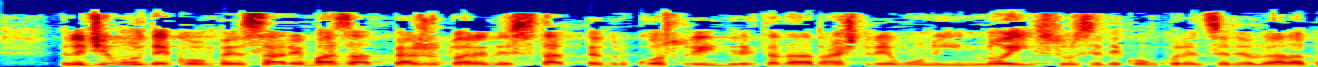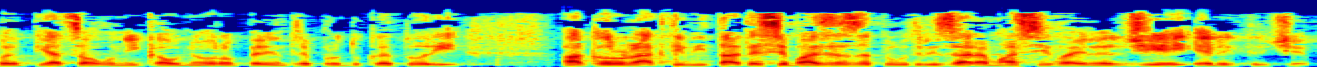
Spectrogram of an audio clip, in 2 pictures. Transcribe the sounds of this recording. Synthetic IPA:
re̞d͡ʒimuld̪e̞ko̞mpe̞nsaɾe̞bazat̪̚pe̞aʒut̪oaɾed̪e̞st̪at̪̚pe̞nt̪ɾuko̞st̪uleind̪iɾe̞k̚t̪ad̪eanaʃt̪e̞ɾeunujno̞jsurse̞d̪e̞ko̞ŋkuɾe̞nt̪səne̞lojaləpepjat̪saunikaunieoɾo̞pe̞neɨnt̪ɾe̞pɾo̞d̪ukət̪o̞ɾi | akəɾo̞ɾaakt̪ivit̪at̪e̞se̞bazeazəpe̞ut̪ilizaɾeamasivae̞ne̞rd͡ʒije̞jʔe̞le̞k̚t̪ɾit͡ʃe̞̰

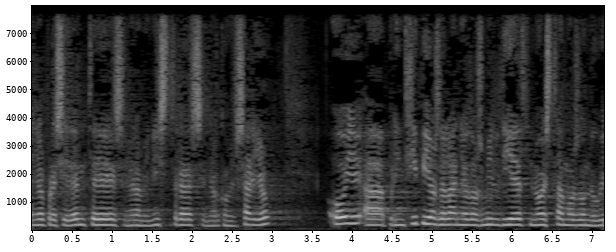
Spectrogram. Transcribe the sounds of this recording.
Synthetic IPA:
eɲoɾpɾesið̞ent̪eseɲoɾamĩnist̪ɾaseɲoɾkomisaɾjo | ojapɾin̟θipjozðelaɲoð̞ozmild̪jeθnõest̪amozð̞ond̪euβ

